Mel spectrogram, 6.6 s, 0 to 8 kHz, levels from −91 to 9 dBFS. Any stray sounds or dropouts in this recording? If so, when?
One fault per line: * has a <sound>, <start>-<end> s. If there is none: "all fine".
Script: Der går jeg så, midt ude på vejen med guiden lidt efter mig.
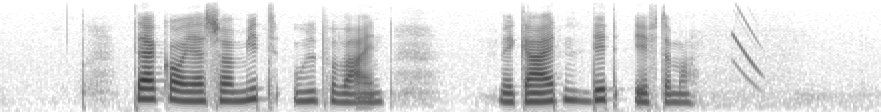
* has a chirp, 5.5-5.7 s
